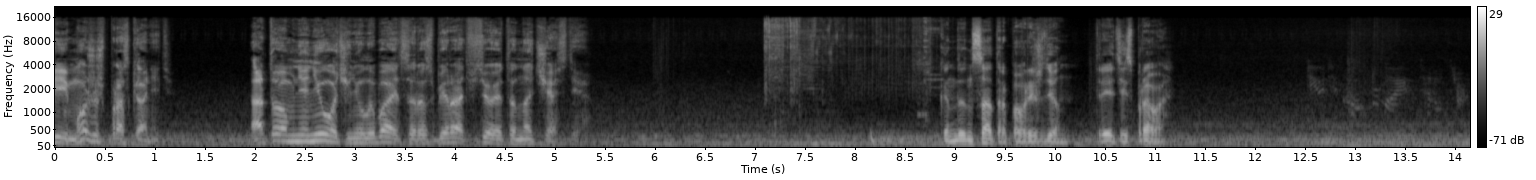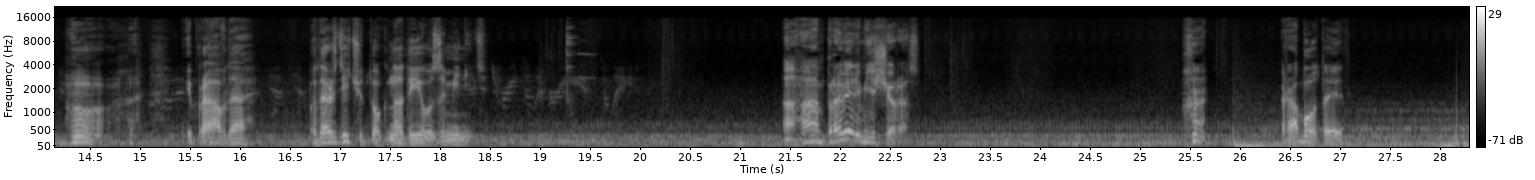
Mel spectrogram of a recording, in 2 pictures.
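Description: A man speaks calmly in a low voice.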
